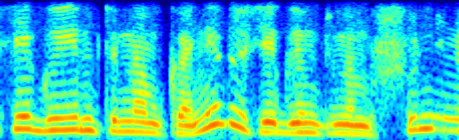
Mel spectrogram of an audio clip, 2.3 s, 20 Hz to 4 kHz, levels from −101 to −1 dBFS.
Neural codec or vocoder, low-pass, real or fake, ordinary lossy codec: none; 3.6 kHz; real; Opus, 16 kbps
